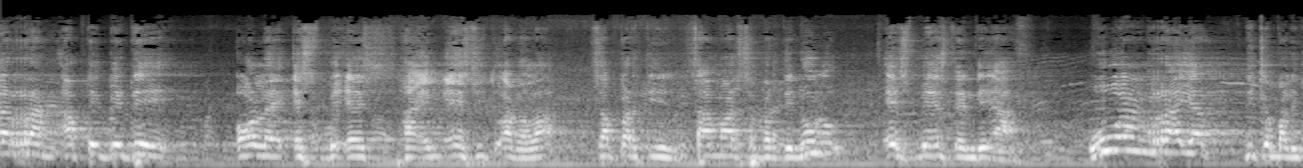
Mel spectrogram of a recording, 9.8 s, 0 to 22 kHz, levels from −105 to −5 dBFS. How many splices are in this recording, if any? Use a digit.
0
